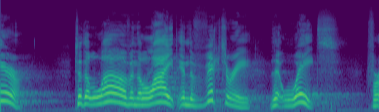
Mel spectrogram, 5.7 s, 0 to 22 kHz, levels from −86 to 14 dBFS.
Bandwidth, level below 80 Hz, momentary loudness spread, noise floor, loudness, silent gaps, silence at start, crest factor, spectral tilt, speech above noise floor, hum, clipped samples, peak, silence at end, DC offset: 13.5 kHz; -60 dBFS; 15 LU; -55 dBFS; -21 LUFS; none; 0 s; 16 dB; -5.5 dB/octave; 34 dB; none; under 0.1%; -6 dBFS; 0 s; under 0.1%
